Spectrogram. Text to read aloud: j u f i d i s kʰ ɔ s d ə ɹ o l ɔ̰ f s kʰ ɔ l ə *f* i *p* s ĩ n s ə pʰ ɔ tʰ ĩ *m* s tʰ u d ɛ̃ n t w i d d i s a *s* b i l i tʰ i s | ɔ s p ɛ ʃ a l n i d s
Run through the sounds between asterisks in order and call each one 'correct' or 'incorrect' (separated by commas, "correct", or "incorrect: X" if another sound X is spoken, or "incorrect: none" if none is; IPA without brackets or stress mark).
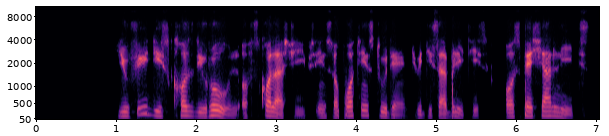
incorrect: ʃ, correct, incorrect: ŋ, incorrect: none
